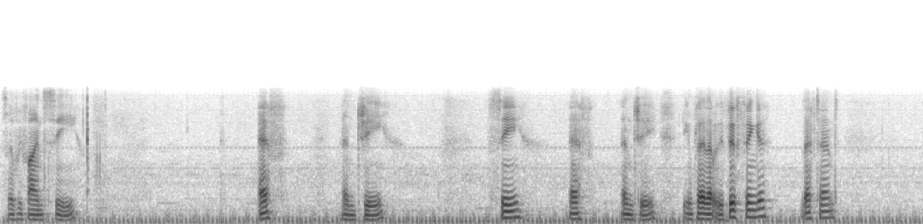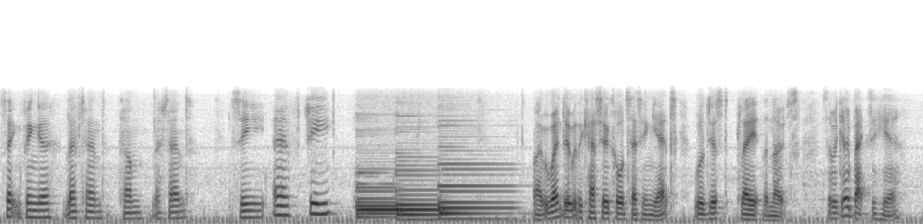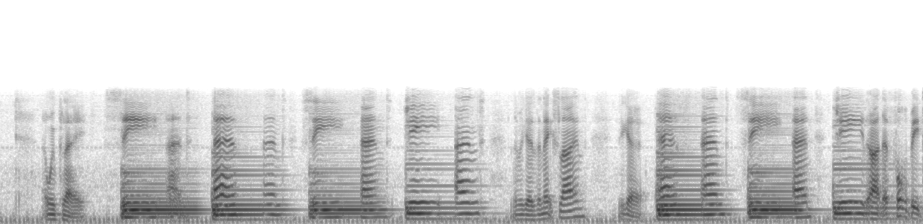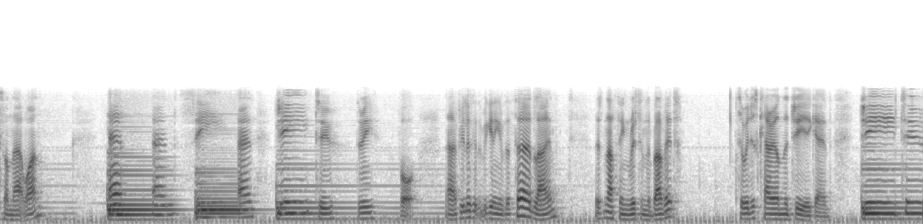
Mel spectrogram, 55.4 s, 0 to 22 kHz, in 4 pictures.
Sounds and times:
Electric piano: 19.2s - 22.0s, 29.5s - 35.2s, 37.5s - 49.5s.

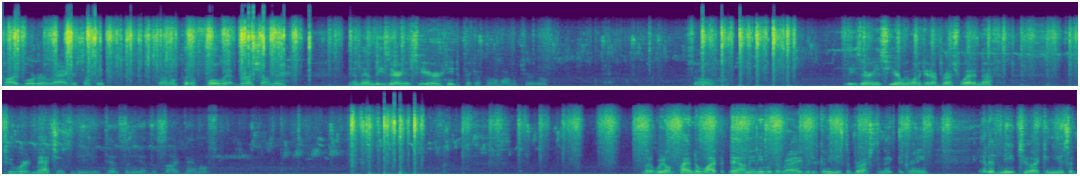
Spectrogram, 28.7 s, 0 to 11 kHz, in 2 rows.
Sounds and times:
Speech: 0.0s - 1.4s, 2.1s - 3.9s, 4.6s - 7.4s, 9.2s - 9.6s, 11.2s - 13.3s, 14.4s - 17.2s, 22.9s - 26.8s, 27.4s - 28.6s.

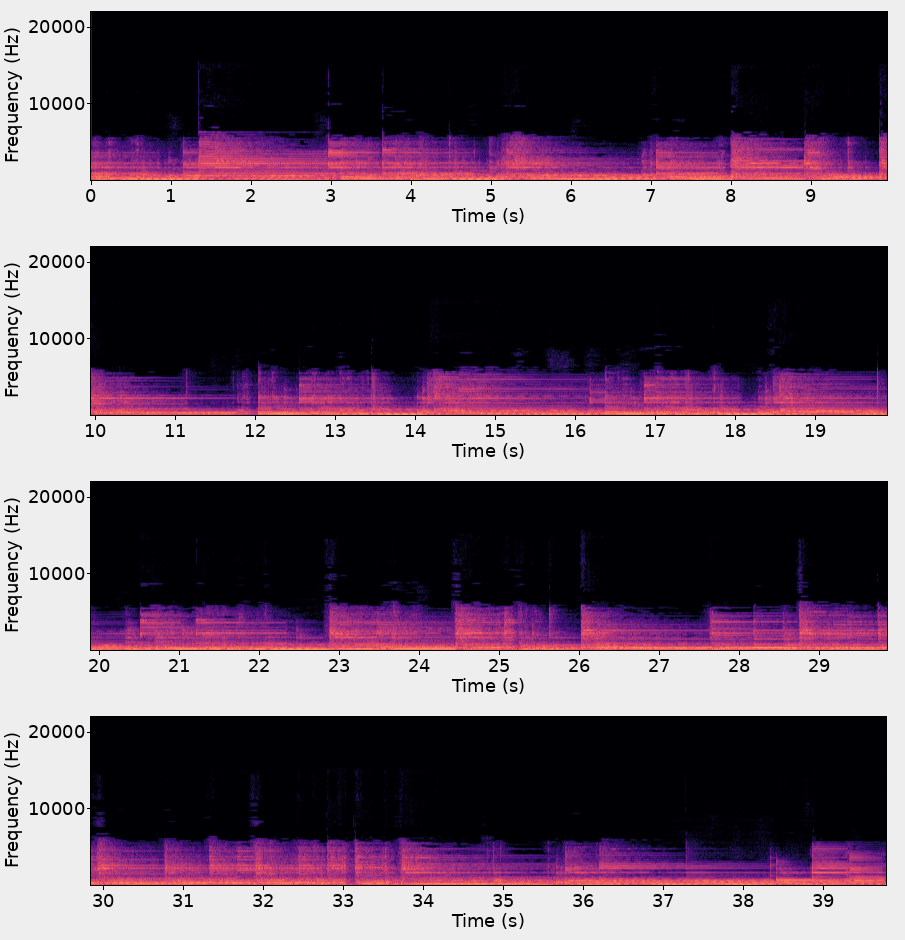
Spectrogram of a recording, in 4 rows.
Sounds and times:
Electric guitar: 0.0s - 39.7s
Strum: 0.0s - 39.7s.

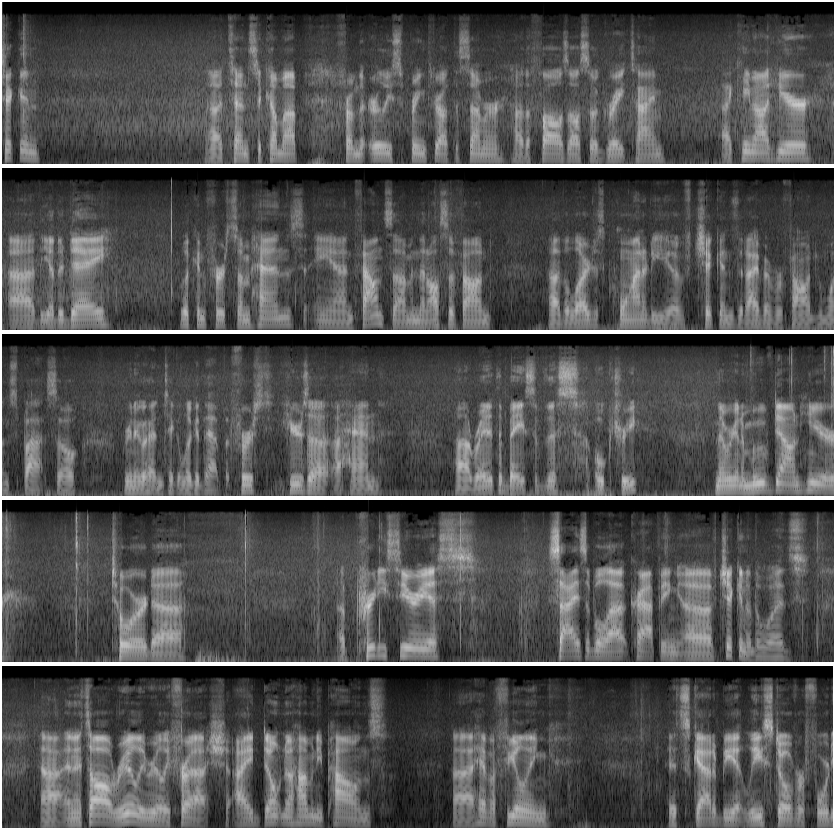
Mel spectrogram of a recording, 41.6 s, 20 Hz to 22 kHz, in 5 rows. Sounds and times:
Speech: 0.0s - 0.4s, 2.0s - 20.5s, 21.2s - 23.1s, 23.8s - 25.3s, 26.0s - 26.9s, 28.3s - 29.8s, 30.4s - 37.2s, 37.8s - 39.0s, 39.9s - 41.5s.

